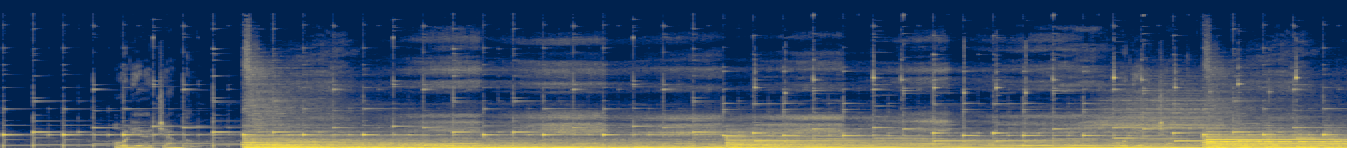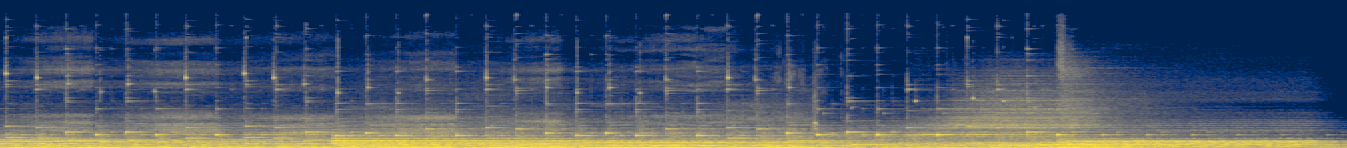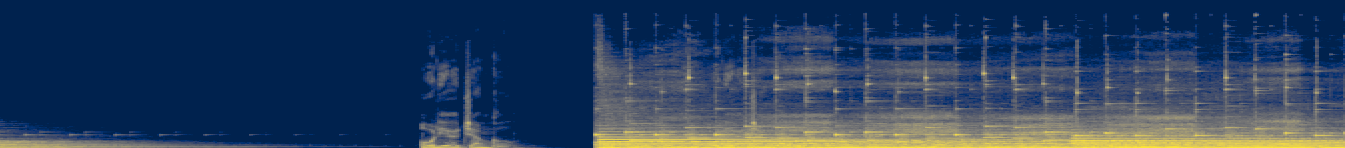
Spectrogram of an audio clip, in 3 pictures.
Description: horror ident

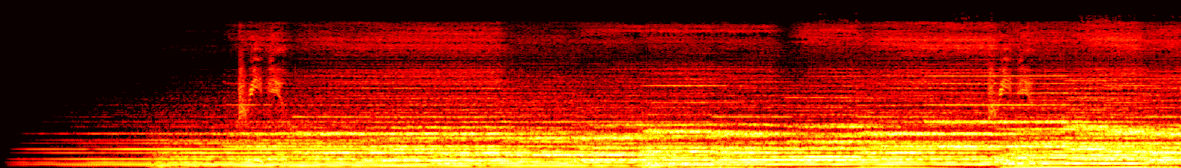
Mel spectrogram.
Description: angels choir

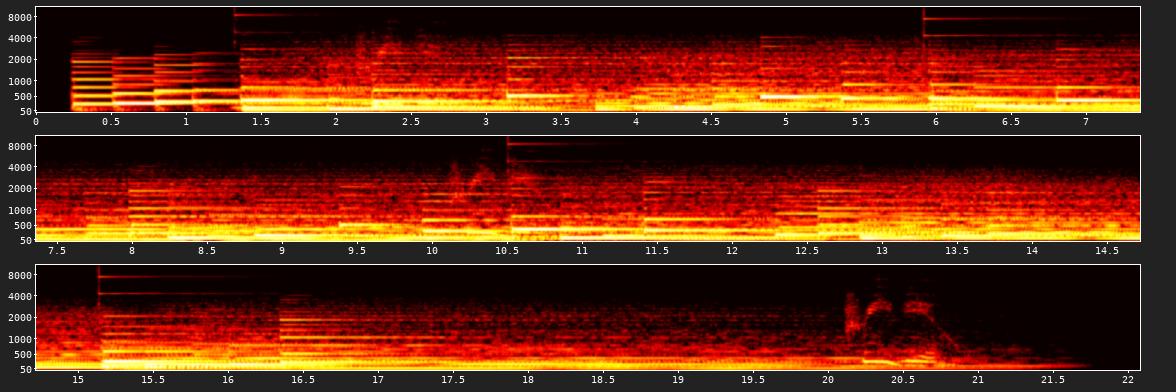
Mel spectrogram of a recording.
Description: romantic ident

